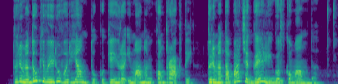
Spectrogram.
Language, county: Lithuanian, Utena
